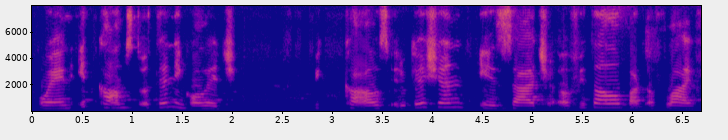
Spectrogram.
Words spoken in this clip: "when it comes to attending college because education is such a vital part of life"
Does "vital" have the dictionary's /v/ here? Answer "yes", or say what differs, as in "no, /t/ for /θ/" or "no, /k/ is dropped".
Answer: no, /f/ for /v/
